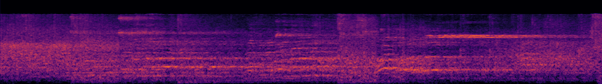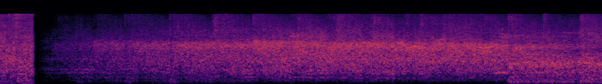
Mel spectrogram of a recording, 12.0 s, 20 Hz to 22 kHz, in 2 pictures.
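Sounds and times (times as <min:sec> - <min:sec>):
spectators applauding: 0:05.0 - 0:12.0.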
